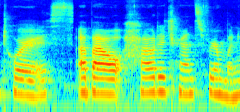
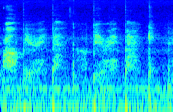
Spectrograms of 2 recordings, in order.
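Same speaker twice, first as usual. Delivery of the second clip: muttered whisper under breath, much quieter, faster. Retelling what a man kept saying after talking to a doctor, whispering under his breath. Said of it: "he's like whispering under his breath".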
